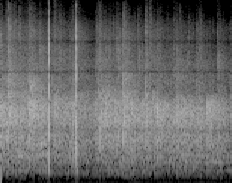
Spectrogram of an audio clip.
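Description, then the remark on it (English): A crowd applauds a preacher's point about tithing in a steady, dense wash of clapping, with two sharp, louder claps standing out early on before the applause carries on evenly. “If you're gonna clap, clap.”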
